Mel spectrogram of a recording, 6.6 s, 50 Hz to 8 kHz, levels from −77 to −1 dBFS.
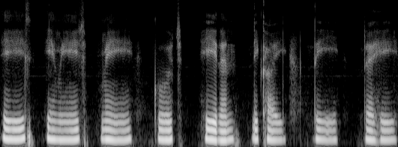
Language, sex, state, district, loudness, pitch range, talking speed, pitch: Hindi, female, Rajasthan, Jaipur, -17 LUFS, 145-155 Hz, 80 wpm, 150 Hz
